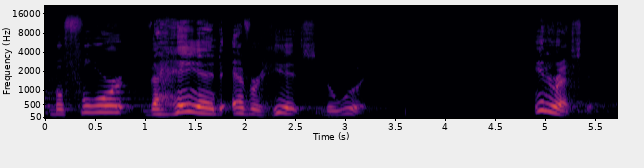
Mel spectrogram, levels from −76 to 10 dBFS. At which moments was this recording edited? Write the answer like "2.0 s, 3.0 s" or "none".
none

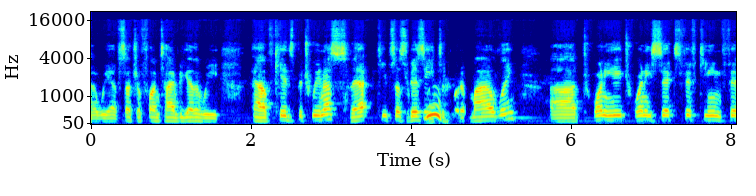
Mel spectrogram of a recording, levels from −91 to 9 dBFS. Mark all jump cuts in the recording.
2.3 s, 3.2 s, 3.9 s

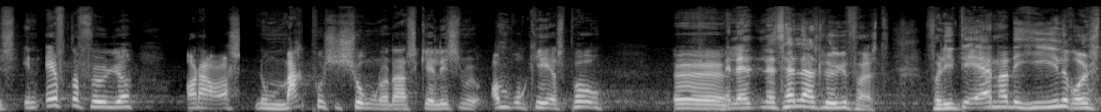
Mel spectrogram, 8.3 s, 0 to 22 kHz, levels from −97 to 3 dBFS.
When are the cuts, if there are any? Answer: 1.8 s

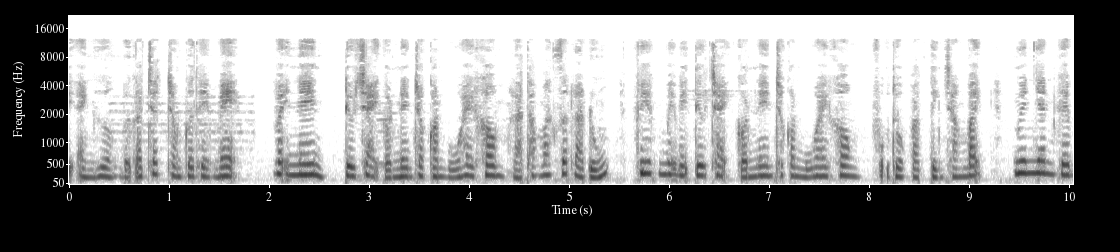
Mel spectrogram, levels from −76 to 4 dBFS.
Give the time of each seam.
none

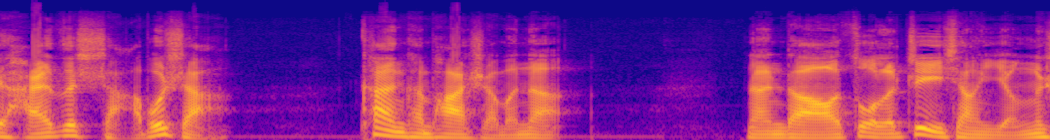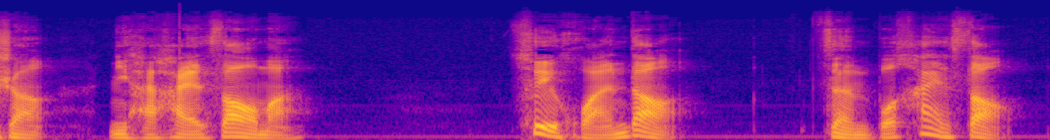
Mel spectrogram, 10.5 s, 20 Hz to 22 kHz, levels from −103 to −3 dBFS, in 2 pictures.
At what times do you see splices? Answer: none

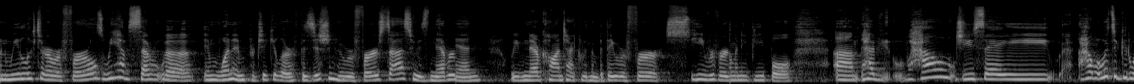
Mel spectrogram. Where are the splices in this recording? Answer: 1.6 s, 4.6 s, 5.4 s, 7.3 s, 9.6 s

